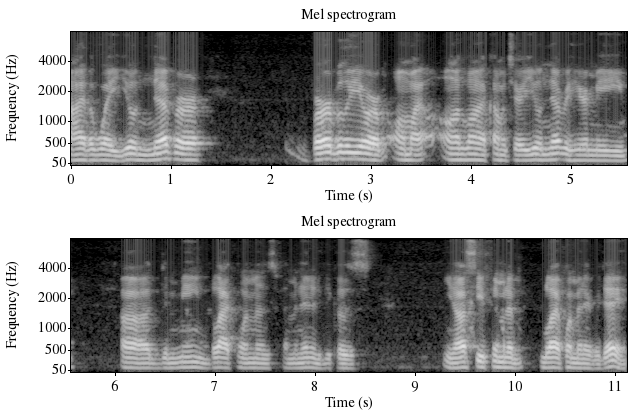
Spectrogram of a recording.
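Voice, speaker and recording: A man of medium pitch talks with a Memphis accent. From US South, Memphis, Tennessee. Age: 40s. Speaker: panelist on discussion show. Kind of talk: casual panel discussion.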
